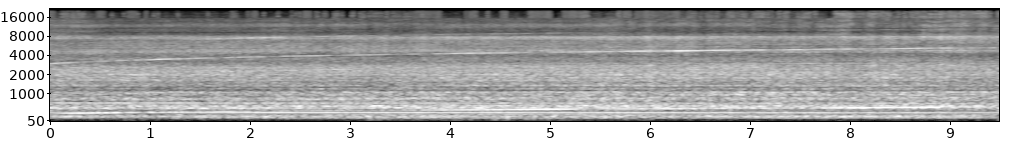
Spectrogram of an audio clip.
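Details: Turbo barrel on a cage buggy heating wood for pyrolysis gas: steady roaring rush with thin whistling tones drifting slowly; boost never holds.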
